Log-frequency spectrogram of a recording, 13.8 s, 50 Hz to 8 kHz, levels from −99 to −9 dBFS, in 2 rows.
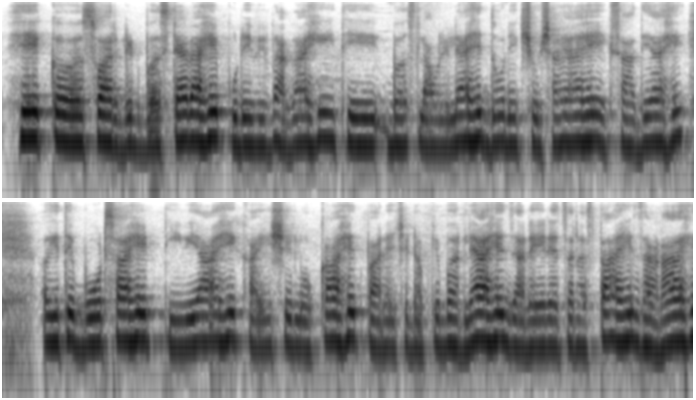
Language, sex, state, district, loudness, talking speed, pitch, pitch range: Marathi, male, Maharashtra, Pune, -23 LUFS, 155 wpm, 205 Hz, 195-220 Hz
